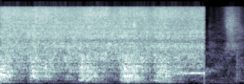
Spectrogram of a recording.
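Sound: garlic, ginger and green chili paste frying with onions

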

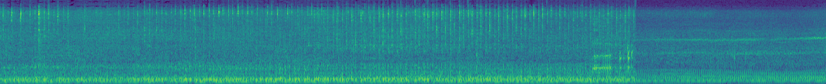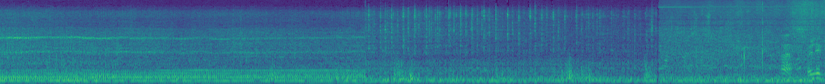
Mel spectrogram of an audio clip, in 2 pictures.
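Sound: motorcycles rolling in and revving

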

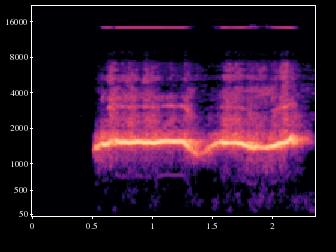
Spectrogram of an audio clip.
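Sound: person whistling, mimicking a Sasquatch whistle

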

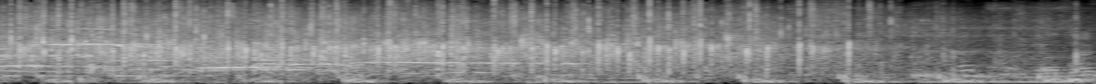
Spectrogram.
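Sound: audience applause

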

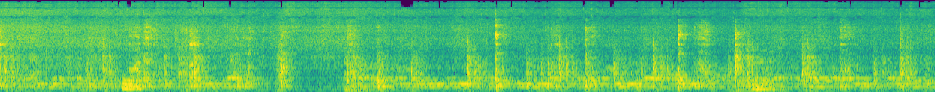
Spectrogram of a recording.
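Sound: spice tempering sizzling in pan

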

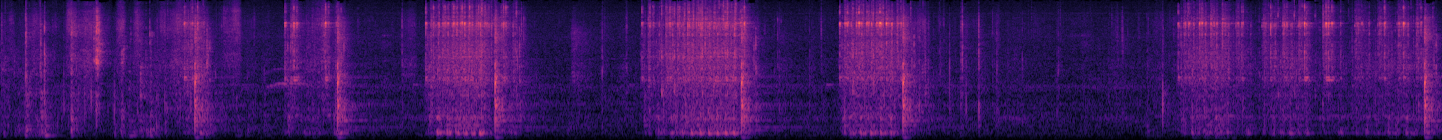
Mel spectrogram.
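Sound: sewing machine stitching around a transparent cosmetic bag

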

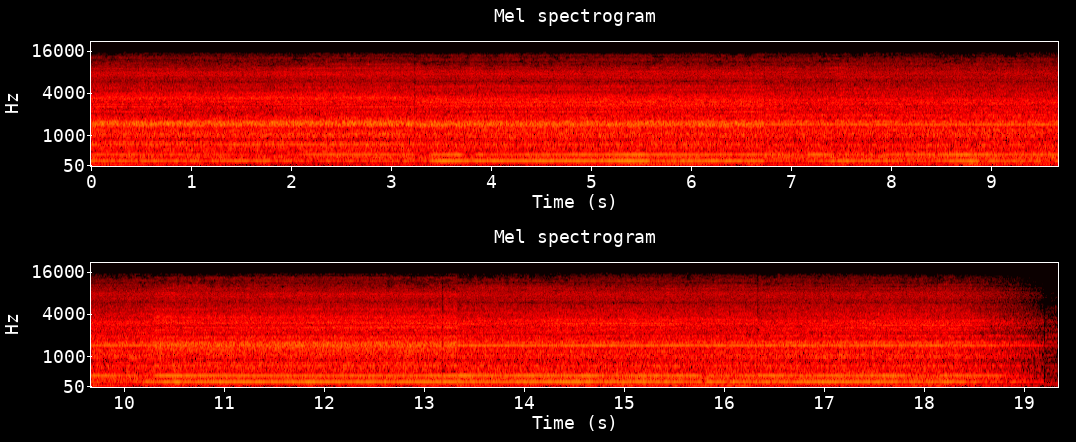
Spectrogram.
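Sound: CNC end mill cutting with dust vacuum

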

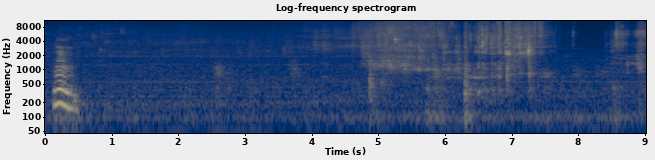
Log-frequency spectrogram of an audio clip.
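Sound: water being poured onto old rice for cooking

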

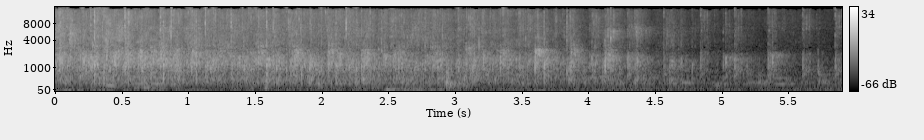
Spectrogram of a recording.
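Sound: audience applause

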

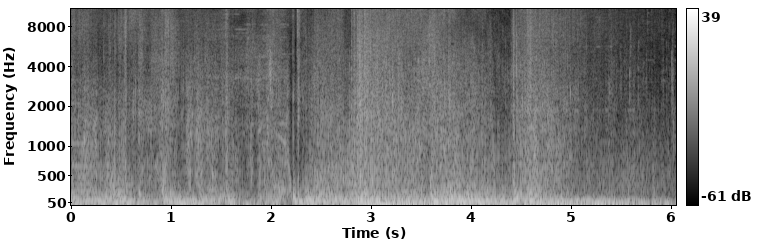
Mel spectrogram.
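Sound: explosion combo finisher attack in Heroes Battlegrounds video game

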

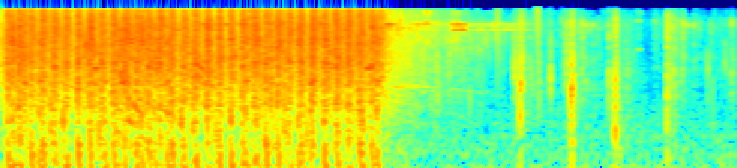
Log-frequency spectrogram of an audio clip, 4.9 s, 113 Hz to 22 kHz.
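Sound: M4 rifle burst fire in video game Escape From Tarkov

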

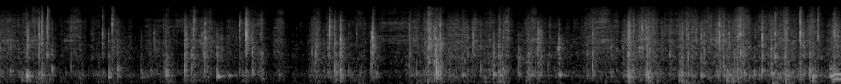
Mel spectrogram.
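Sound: folding paper for an origami wasp

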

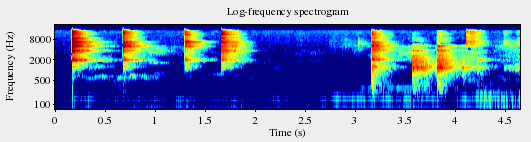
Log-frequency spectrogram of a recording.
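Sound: mixing potato and chicken croquette mixture with egg in a bowl

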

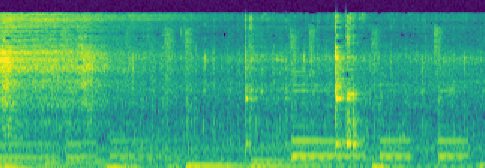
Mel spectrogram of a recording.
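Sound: stirring semolina into boiling pineapple juice mixture in pan

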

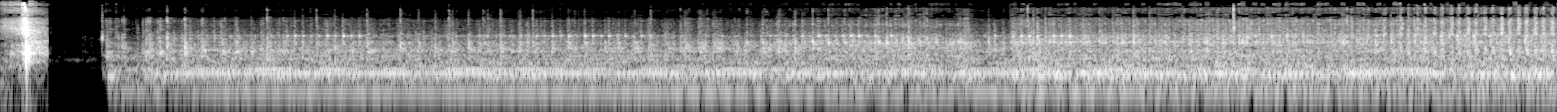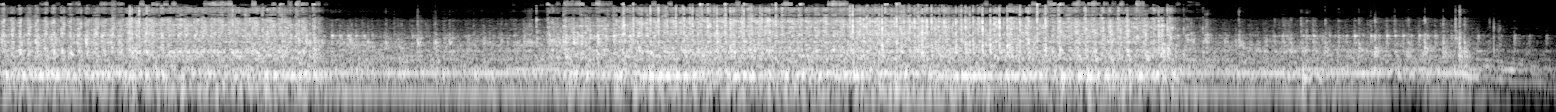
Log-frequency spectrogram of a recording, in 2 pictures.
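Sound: drilling a hole in a wooden part

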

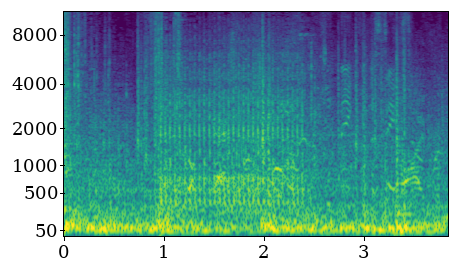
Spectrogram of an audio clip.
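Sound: rocket strike explosions and gunfire in a video game

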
